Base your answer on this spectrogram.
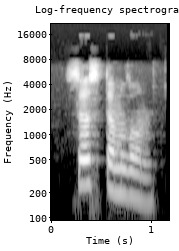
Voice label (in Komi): "сӧстӧмлун", Komi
